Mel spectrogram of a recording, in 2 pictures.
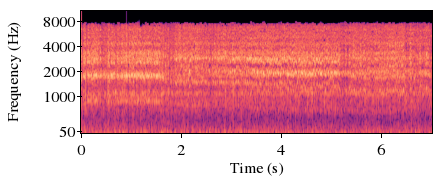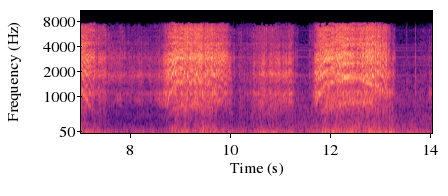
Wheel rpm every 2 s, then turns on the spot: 230, 190, 170, 120, 100, 50, 120.
none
